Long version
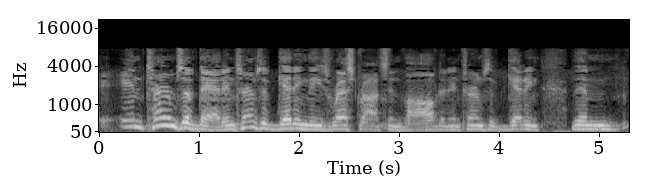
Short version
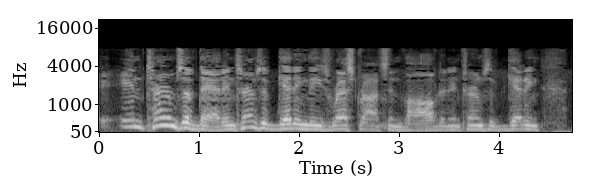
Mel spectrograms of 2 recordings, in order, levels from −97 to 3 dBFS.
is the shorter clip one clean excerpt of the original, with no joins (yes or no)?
yes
